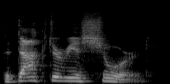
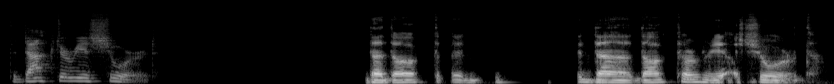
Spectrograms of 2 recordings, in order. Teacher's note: I would put all of the strength on sure.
